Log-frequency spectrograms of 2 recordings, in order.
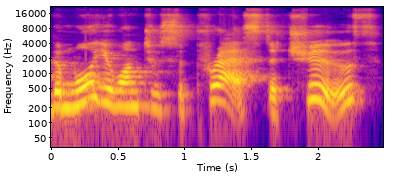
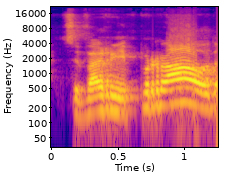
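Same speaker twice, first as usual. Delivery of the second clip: accented, heavily rolled R on "proud"; accidental accent. Real, not acted. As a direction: slip into a put-on accent. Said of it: "I don't know why I have this accent".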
